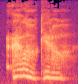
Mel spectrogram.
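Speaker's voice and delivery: voice cracking and breaking, slightly high. A sweating, injured man on a bench greets the man bending over him: cracked voice. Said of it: "he said in a cracked voice".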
